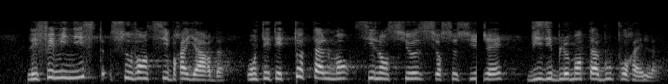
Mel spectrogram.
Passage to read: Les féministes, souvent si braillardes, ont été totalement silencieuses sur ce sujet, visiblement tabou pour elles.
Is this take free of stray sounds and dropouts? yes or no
no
